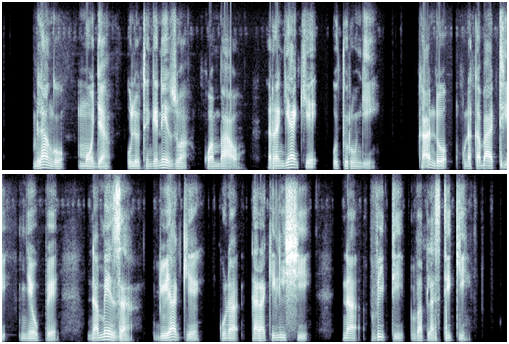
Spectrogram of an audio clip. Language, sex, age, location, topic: Swahili, female, 18-24, Mombasa, education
